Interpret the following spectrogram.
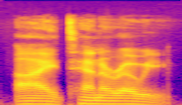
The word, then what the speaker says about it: itinerary: The correct pronunciation stresses the second syllable. I tenoroi.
